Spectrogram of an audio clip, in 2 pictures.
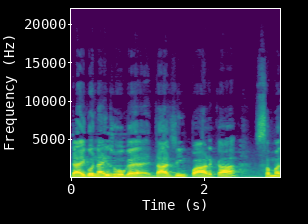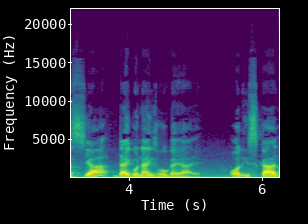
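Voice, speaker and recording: Speaking with a non-native accent, a man uses lively intonation at a fairly high pitch. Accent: non-native Hindi. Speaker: politician. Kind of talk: interview.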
